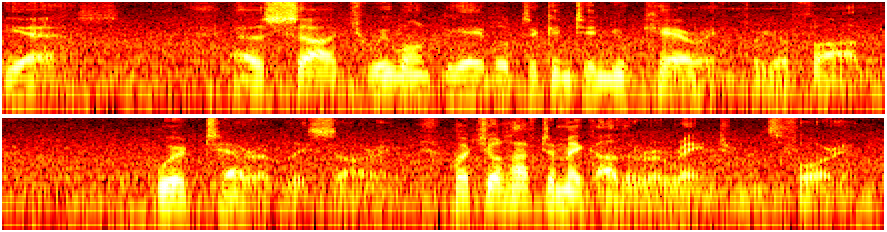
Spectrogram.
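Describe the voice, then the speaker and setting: Deep, businesslike care manager. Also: male voice, very animated, moderate pace, vocal fry, noisy background, exaggerated voice. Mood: formal, apologetic. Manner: formal, polite, firm. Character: businesslike male care home manager, formally apologetic.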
